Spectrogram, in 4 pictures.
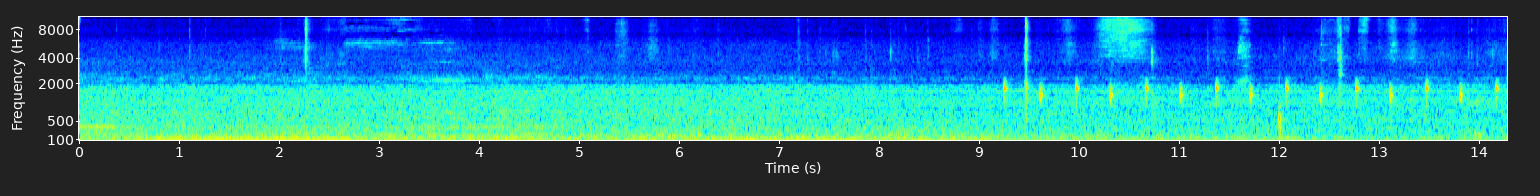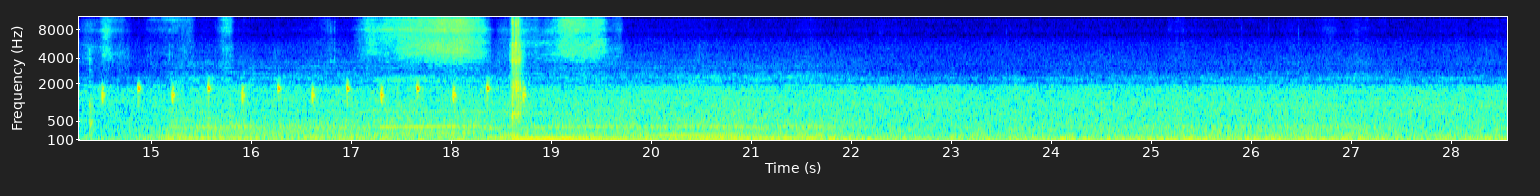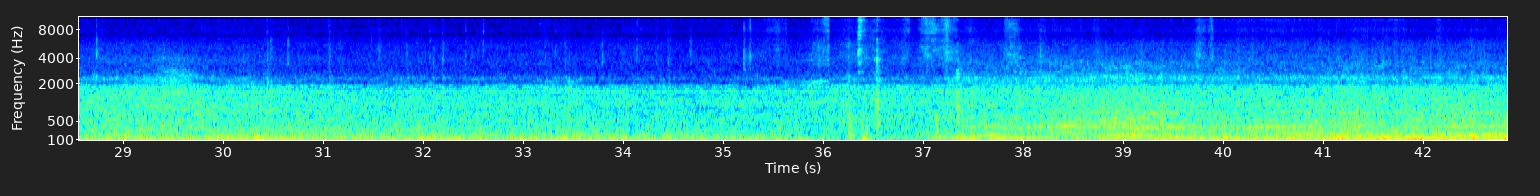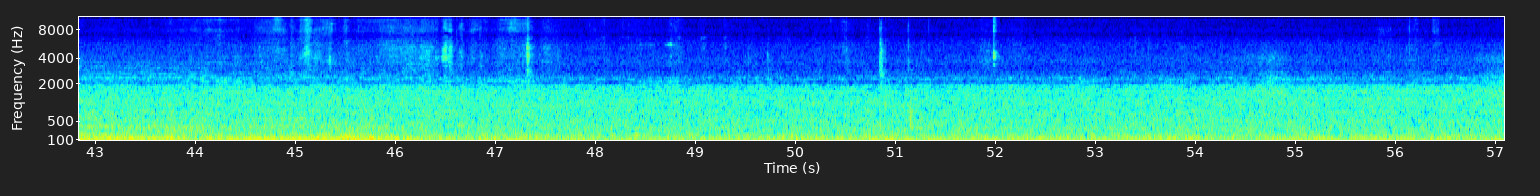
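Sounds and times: car engine and road rumble: 0:00.0 - 0:57.0
turn signal ticking: 0:07.0 - 0:19.8.

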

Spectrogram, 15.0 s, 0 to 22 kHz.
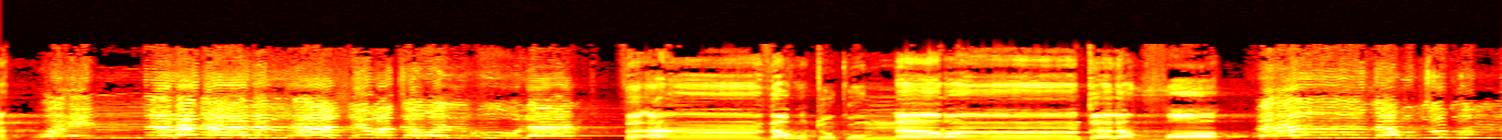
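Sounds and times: adult voice chanting: 0:00.0 - 0:00.7, 0:06.2 - 0:12.5
child chanting: 0:00.0 - 0:05.9, 0:12.5 - 0:15.0.

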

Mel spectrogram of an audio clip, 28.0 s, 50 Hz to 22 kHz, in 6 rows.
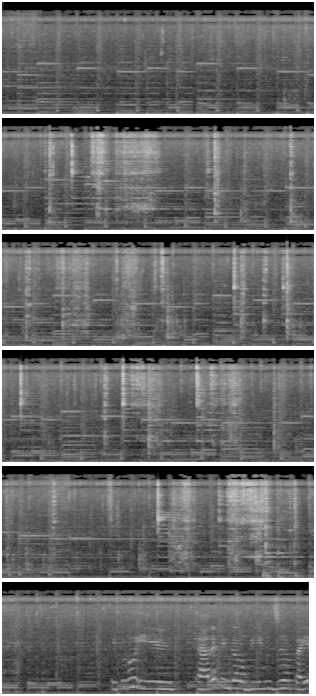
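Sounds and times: vegetables sizzling in oil: 0:00.0 - 0:28.0
metal spoon scraping pot: 0:05.4 - 0:08.4, 0:09.0 - 0:12.1, 0:12.8 - 0:14.8, 0:15.6 - 0:23.3.

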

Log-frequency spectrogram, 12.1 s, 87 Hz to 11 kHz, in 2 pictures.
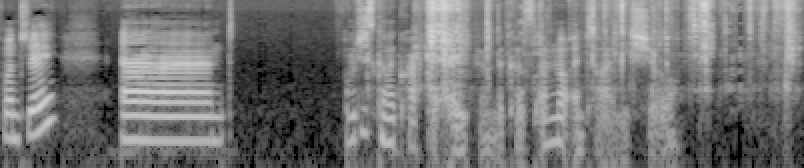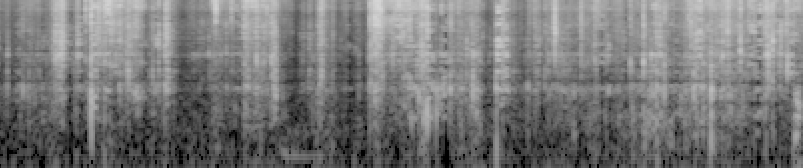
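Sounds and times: wrapping paper crinkling and tearing: 0:02.7 - 0:12.0.

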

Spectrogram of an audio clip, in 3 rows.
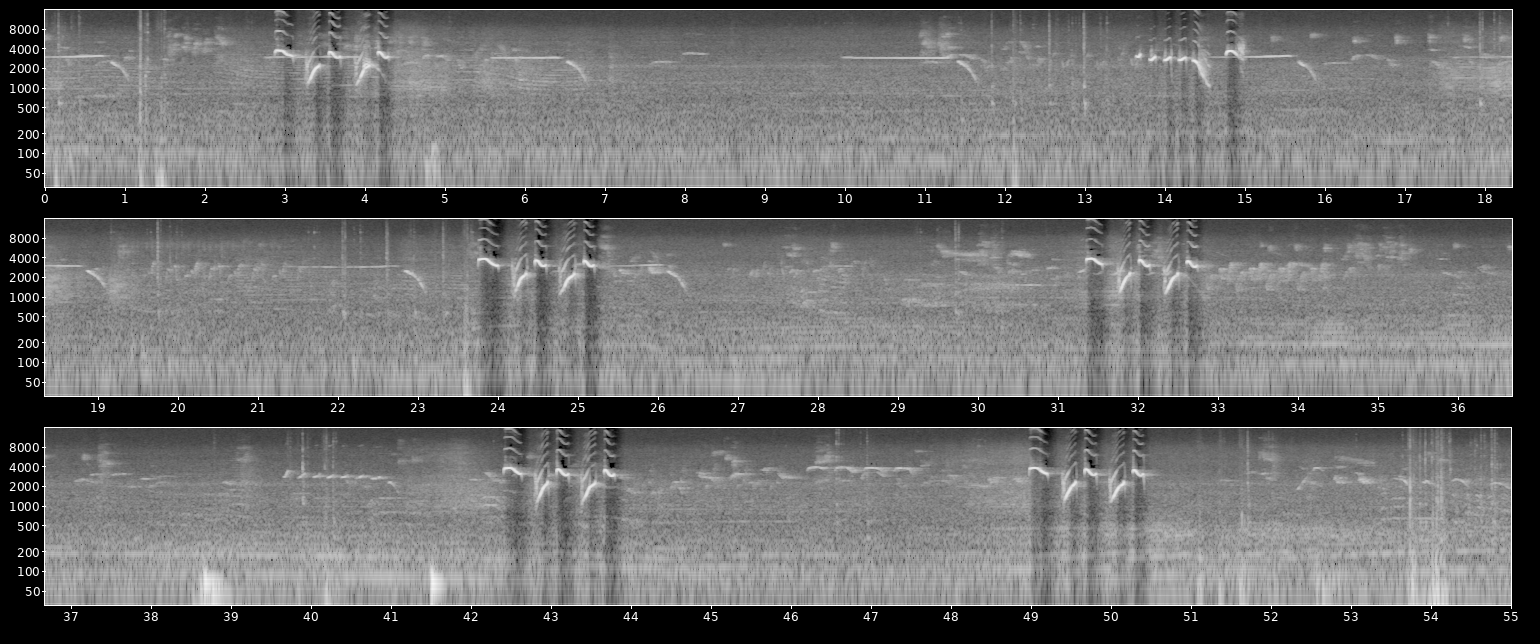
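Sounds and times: soft bird calls: 0:00.0 - 0:06.8
bird chirping in bursts: 0:00.0 - 0:06.9, 0:09.8 - 0:55.0
bird whistling long notes: 0:02.8 - 0:06.8, 0:10.0 - 0:11.7.

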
